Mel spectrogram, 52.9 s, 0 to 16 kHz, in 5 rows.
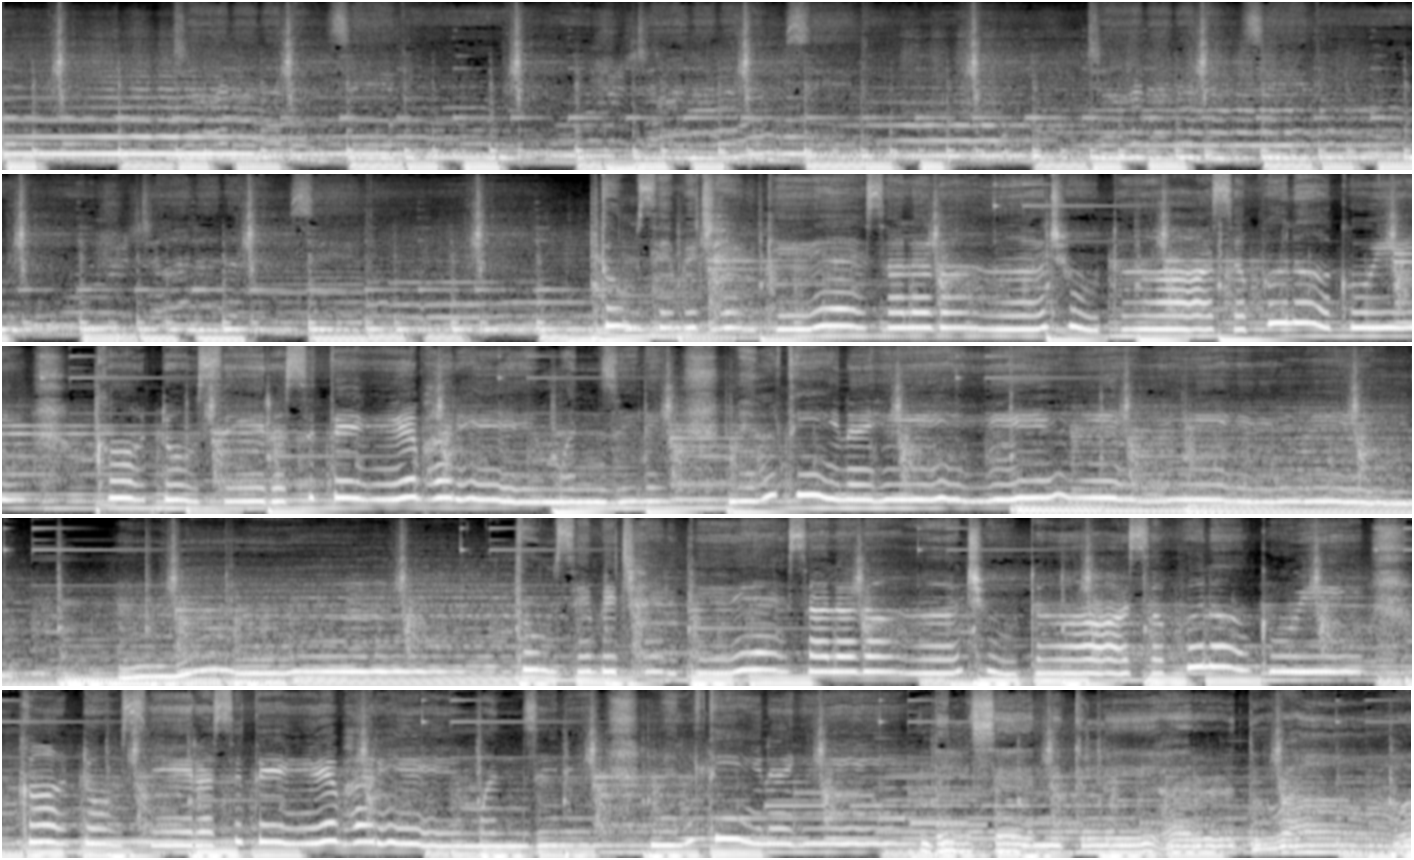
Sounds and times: Music: 0:00.0 - 0:52.8.

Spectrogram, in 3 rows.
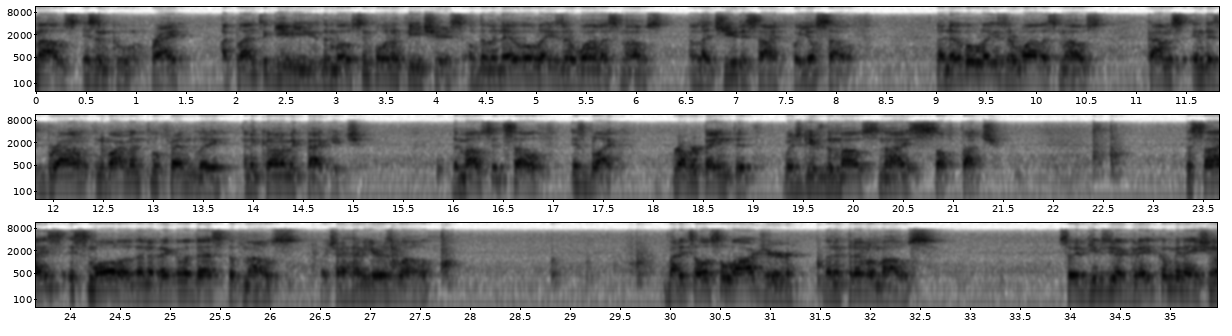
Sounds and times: Speech: 0:00.0 - 0:08.4, 0:09.0 - 0:15.2, 0:16.0 - 0:21.6, 0:23.3 - 0:27.7, 0:29.9 - 0:32.8, 0:33.9 - 0:35.4.

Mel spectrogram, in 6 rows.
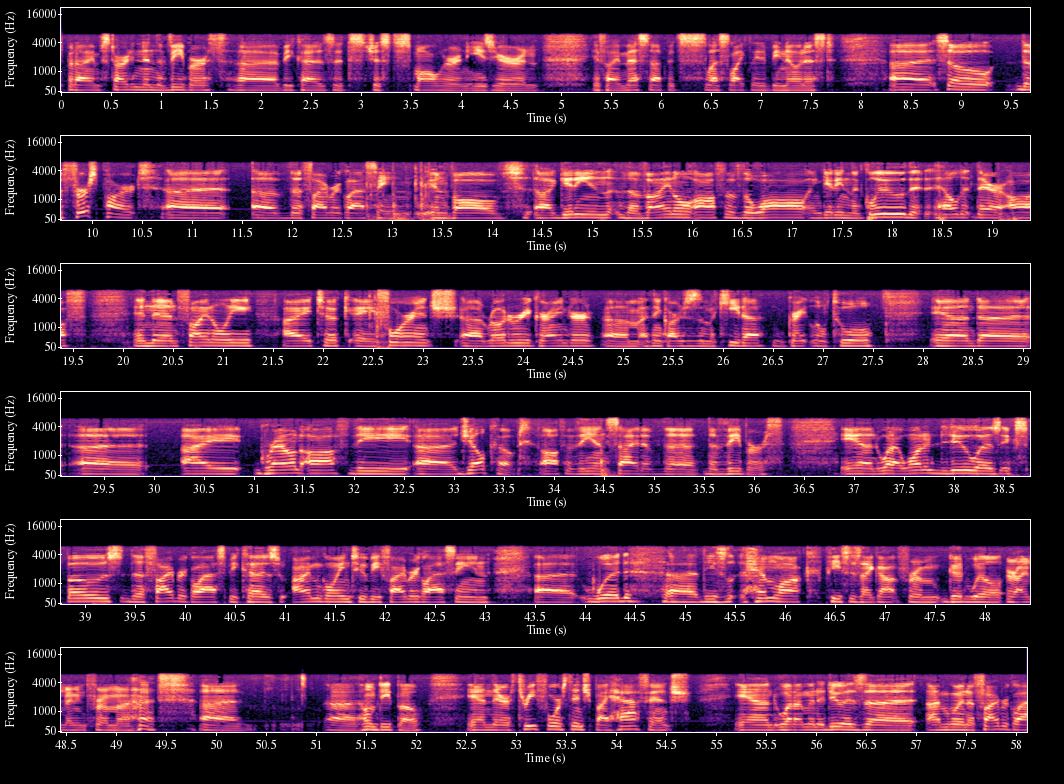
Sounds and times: Speech: 0:00.0 - 0:58.1.

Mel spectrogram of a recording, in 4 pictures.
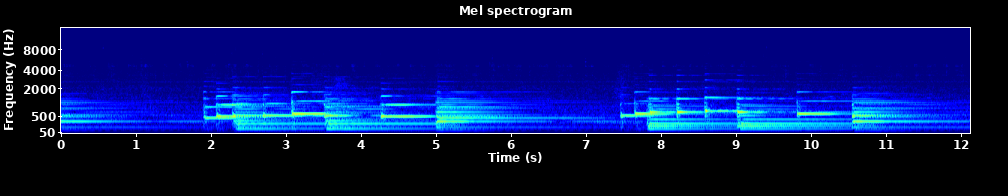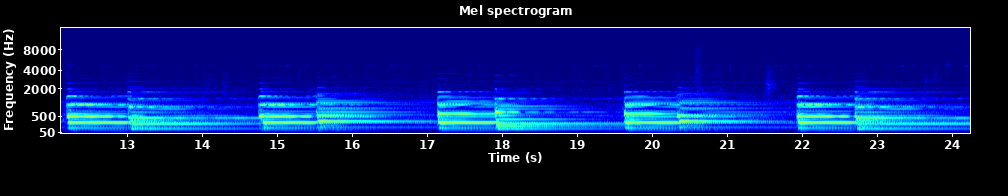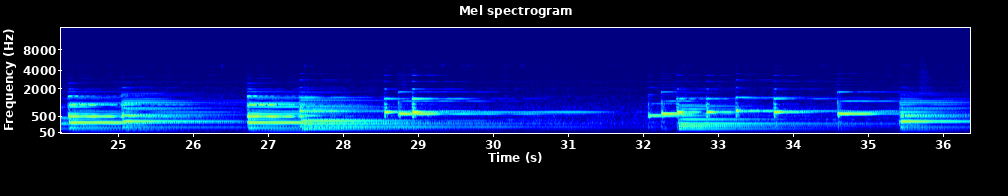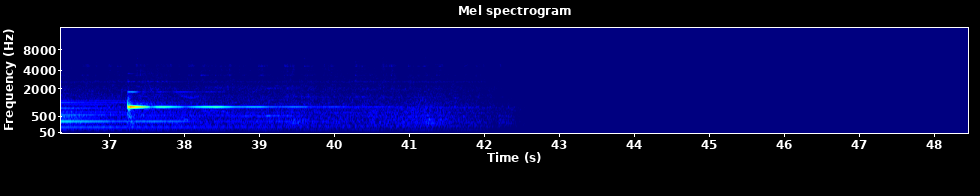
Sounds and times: Music: 0:00.0 - 0:40.8.

